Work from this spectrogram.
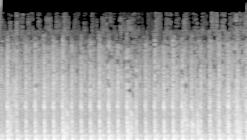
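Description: Rapid automatic weapon fire from hipfire shooting in the mobile shooter Call of Duty: Mobile, a steady burst of closely spaced shots lasting the whole stretch, loud and close with no talking.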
